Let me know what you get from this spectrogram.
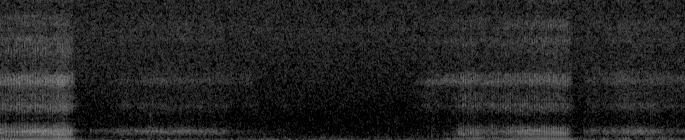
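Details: Yoda, a Boston Terrier dog, sleeping like a baby and snoring indoors: two drawn-out, rasping snores, one at the start and another about three seconds later, separated by quiet breathing.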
